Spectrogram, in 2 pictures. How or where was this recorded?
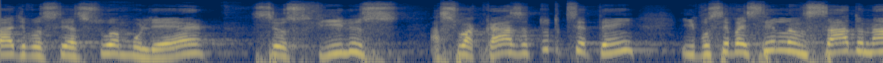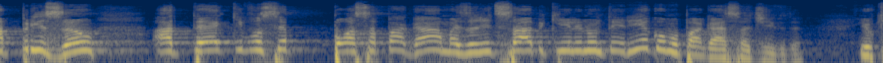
large echoing room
